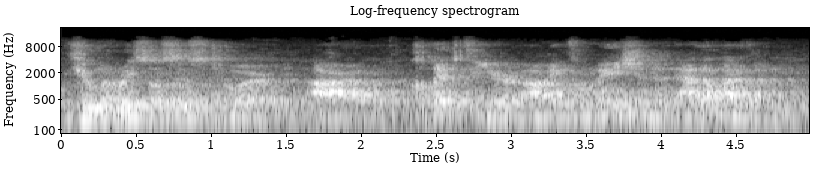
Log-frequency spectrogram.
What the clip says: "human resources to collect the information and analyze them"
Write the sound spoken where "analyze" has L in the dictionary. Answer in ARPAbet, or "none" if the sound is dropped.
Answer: none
